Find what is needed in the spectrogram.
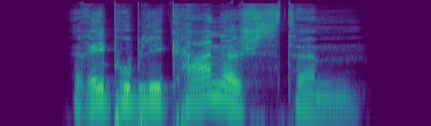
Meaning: strong dative masculine/neuter singular superlative degree of republikanisch
- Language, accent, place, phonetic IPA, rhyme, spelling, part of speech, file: German, Germany, Berlin, [ʁepubliˈkaːnɪʃstəm], -aːnɪʃstəm, republikanischstem, adjective, De-republikanischstem.ogg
